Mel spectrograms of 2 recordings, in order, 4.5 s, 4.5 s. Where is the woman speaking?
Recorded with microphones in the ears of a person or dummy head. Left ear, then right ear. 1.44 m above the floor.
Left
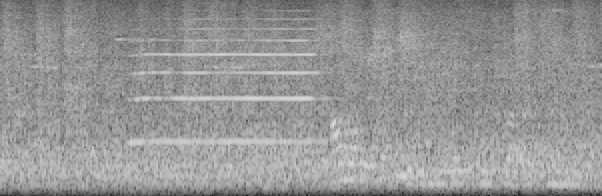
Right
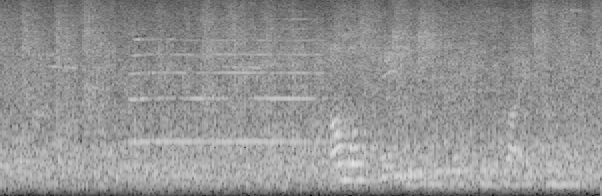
25° right (ahead or behind), 1.7 m.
